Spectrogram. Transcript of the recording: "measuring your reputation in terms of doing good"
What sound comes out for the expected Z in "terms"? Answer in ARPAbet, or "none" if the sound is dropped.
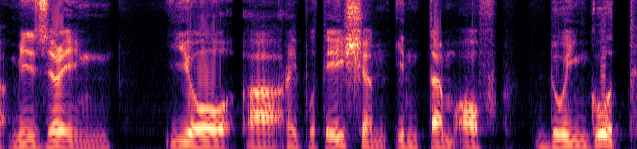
none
